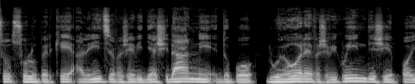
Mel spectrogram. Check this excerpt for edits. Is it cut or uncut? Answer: cut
